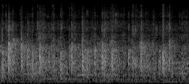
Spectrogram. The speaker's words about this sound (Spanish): Den un aplauso fuerte a nuestro Rey.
